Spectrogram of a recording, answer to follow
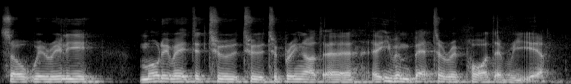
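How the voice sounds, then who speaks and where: The speech comes in an Austrian accent at a moderate pace, with monotone, flat intonation. Loudness stays very even, and room echo is audible. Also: man, medium pitch for a man. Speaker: investment fund manager and gold analyst. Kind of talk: conference talk. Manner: hesitant, many fillers and repetitions.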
